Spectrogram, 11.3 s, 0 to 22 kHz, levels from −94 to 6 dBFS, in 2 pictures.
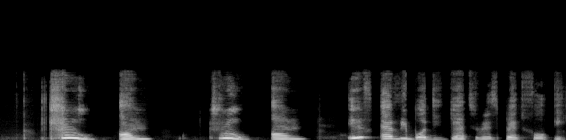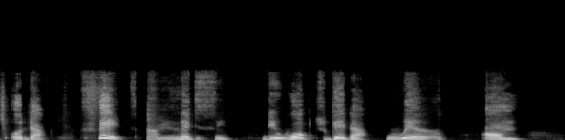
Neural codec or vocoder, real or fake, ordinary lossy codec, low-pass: codec, 44.1 kHz, 2.6 kbps, DAC; fake; none; 10.8 kHz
